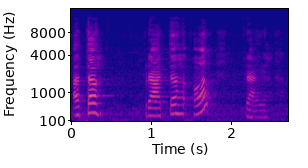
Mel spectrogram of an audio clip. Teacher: विसर्ग, इसका उच्चारण ह की भांति होता है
